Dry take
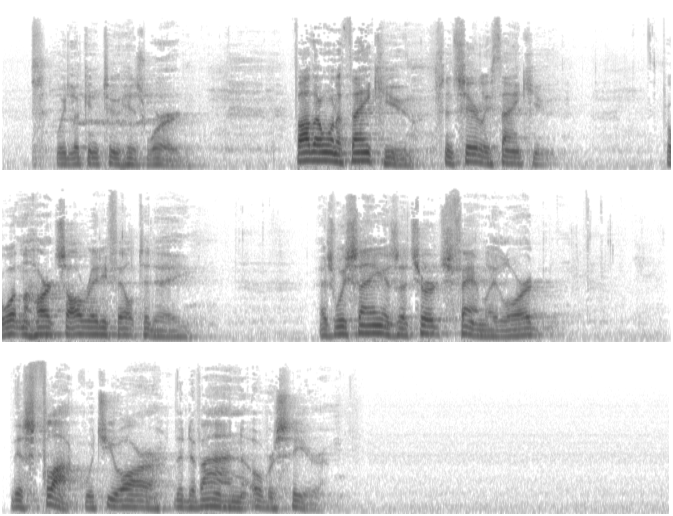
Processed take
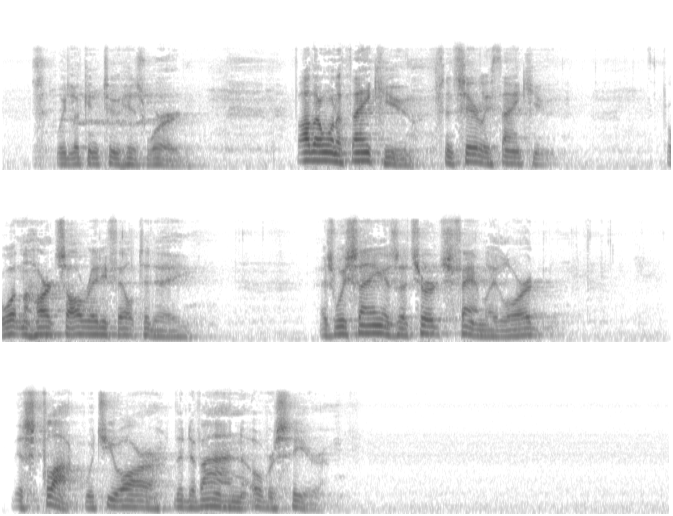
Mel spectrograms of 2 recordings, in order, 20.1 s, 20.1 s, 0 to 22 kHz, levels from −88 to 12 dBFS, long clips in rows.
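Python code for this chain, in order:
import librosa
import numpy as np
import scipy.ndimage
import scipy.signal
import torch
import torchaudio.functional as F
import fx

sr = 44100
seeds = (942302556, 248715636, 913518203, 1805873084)

y = scipy.signal.sosfilt(scipy.signal.cheby1(6, 6, 8000.0, 'lowpass', fs=sr, output='sos'), x)
y = fx.attack_slew(y, sr, db_per_s=380.0)
y = y * 10.0 ** (-2.0 / 20.0)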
